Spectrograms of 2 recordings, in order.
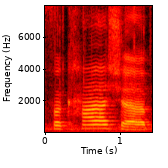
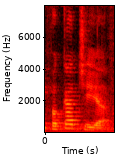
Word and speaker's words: focaccia: Focaccia pronunciation.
